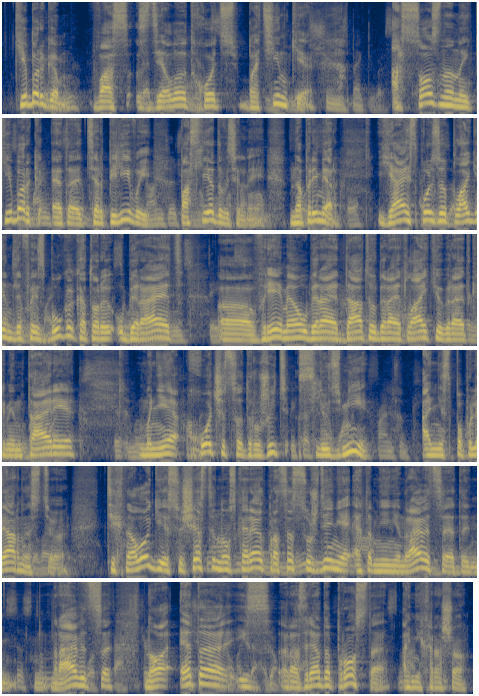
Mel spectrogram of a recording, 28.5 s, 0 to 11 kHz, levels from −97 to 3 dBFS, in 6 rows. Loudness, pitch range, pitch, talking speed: -17 LUFS, 130-175 Hz, 150 Hz, 115 wpm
